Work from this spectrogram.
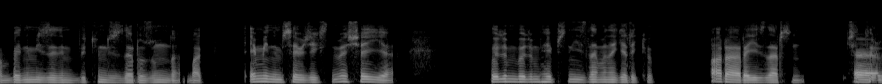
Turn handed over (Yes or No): Yes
